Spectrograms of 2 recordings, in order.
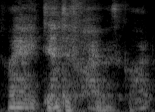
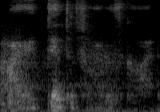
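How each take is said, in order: First: It is spoken in a normal voice. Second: It is spoken in a whisper.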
